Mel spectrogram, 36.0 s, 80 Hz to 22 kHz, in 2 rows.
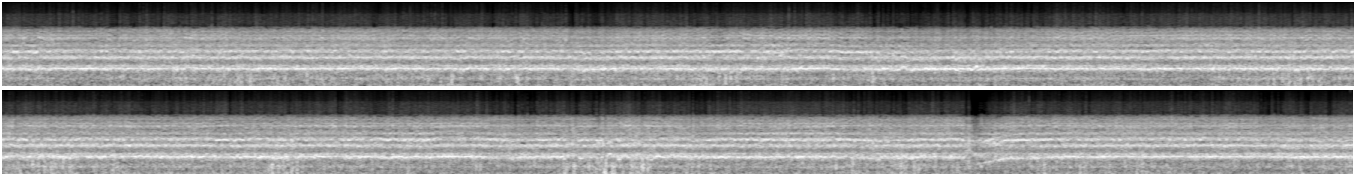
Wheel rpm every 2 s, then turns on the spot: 230, 230, 230, 230, 220, 220, 210, 230, 230, 230, 230, 230, 220, 230, 220, 190, 230, 220.
none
